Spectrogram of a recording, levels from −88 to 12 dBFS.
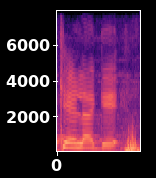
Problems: constant background noise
